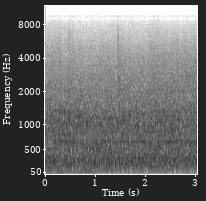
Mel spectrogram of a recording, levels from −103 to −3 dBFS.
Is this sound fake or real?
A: fake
